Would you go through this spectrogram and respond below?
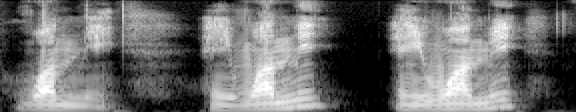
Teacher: aquí no vamos a pronunciar la t porque está entre dos sonidos de consonantes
